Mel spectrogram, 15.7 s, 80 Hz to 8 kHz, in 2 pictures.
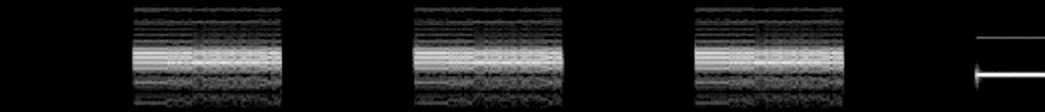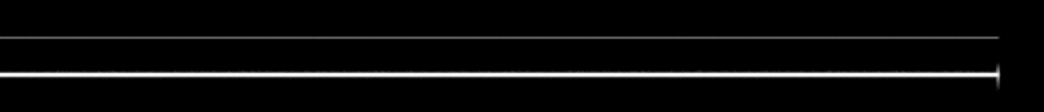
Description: Emergency Alert System (SAME) tones (header bursts, then the 1050 Hz attention tone), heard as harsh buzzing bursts, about 520.83 baud.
